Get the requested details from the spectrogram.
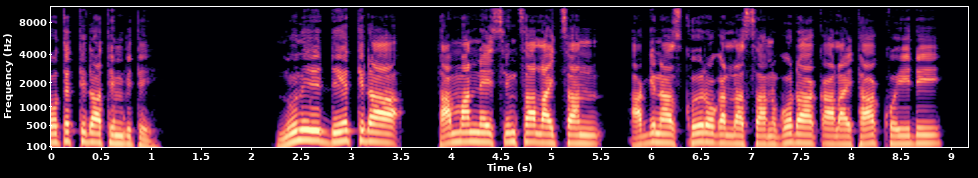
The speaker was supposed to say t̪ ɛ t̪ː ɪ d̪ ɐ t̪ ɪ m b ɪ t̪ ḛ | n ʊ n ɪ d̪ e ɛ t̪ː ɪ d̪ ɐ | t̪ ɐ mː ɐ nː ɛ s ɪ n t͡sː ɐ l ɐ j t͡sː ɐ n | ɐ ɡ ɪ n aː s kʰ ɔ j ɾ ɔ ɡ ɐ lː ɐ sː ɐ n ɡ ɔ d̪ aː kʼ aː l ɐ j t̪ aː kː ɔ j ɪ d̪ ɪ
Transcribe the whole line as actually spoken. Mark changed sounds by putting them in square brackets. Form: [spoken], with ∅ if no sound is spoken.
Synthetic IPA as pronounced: t̪ ɛ t̪ː ɪ d̪ ɐ t̪ ɪ m b ɪ t̪ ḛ | n ʊ n ɪ d̪ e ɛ t̪ː ɪ d̪ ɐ | t̪ ɐ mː ɐ nː ɛ s ɪ n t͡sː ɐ l ɐ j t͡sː ɐ n | ɐ ɡ ɪ n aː s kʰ ɔ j ɾ ɔ ɡ ɐ lː ɐ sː ɐ n ɡ ɔ d̪ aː kʼ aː l ɐ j t̪ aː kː ɔ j ɪ d̪ ɪ

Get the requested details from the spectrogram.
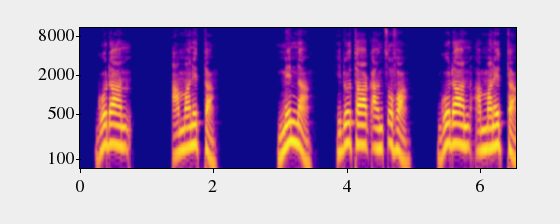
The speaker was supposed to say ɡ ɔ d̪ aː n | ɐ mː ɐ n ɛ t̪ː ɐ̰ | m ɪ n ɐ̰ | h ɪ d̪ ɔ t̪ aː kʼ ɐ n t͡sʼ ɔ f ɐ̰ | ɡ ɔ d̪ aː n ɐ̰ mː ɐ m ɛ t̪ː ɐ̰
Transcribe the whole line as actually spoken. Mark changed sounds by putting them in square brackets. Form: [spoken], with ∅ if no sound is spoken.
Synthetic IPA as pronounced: ɡ ɔ d̪ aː n | ɐ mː ɐ n ɛ t̪ː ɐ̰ | m ɪ [nː] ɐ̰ | h ɪ d̪ ɔ t̪ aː kʼ ɐ n t͡sʼ ɔ f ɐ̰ | ɡ ɔ d̪ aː n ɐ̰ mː ɐ [n] ɛ t̪ː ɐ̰

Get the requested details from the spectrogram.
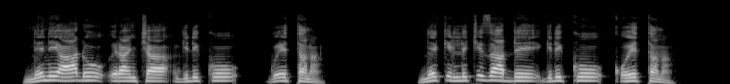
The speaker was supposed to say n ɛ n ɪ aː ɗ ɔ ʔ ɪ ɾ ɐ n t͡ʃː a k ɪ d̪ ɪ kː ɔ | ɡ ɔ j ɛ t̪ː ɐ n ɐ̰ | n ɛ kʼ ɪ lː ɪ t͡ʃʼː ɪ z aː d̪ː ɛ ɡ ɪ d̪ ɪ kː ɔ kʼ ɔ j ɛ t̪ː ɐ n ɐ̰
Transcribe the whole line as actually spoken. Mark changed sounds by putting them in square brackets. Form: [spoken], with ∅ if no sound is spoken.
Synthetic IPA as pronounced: n ɛ n ɪ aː ɗ ɔ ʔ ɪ ɾ ɐ n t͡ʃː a [ɡ] ɪ d̪ ɪ kː ɔ | ɡ ɔ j ɛ t̪ː ɐ n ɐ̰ | n ɛ kʼ ɪ lː ɪ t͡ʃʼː ɪ z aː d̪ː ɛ ɡ ɪ d̪ ɪ kː ɔ kʼ ɔ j ɛ t̪ː ɐ n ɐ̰

